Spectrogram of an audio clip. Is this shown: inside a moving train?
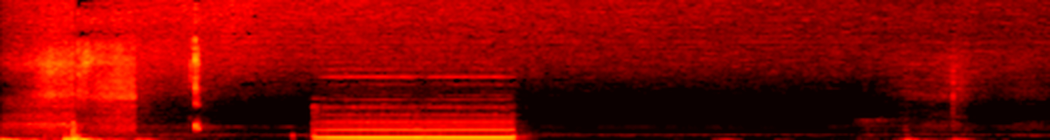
no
